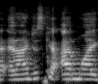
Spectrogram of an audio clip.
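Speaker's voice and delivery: ordinary delivery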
